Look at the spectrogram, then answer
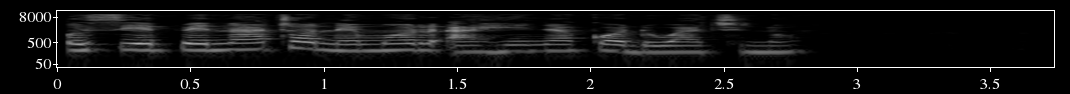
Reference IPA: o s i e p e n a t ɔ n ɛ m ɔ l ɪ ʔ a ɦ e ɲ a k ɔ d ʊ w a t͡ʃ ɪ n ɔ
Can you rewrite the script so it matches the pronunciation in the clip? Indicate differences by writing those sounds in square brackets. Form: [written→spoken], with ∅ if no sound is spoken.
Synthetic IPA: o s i e p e n a t ɔ n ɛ m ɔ [l→ɾ] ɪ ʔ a ɦ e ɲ a k ɔ d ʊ w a t͡ʃ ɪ n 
